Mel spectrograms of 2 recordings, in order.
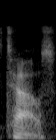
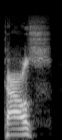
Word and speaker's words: Taos: No worries, it's Taos, like house with a T. And hey, pronunciation hurdles are just part of the fun. We're all here for the wild stories anyway, right? All right, Taos, like house with a T.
